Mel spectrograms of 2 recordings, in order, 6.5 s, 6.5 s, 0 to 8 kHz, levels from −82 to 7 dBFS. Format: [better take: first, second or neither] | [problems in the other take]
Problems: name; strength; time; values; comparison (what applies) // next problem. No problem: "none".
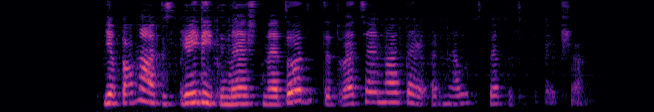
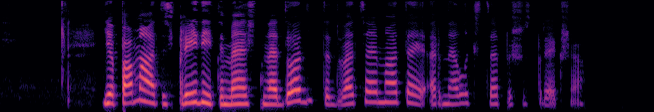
second | noise reduction (neural mask model DeepFilterNet 3)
